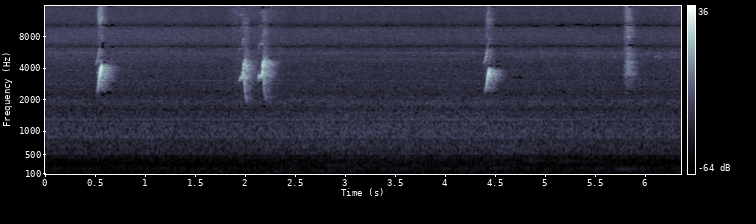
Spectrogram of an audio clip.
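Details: Male Anna's hummingbird on his favourite feeder perch, guarding it: a few short, high, squeaky chirps, one quick pair, spaced irregularly by pauses of one to two seconds, over a quiet steady hum.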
